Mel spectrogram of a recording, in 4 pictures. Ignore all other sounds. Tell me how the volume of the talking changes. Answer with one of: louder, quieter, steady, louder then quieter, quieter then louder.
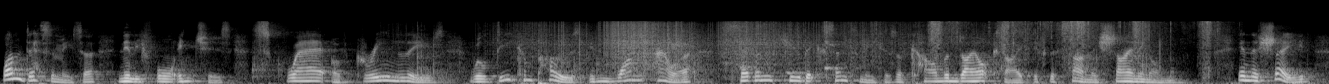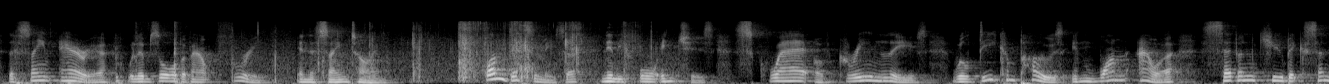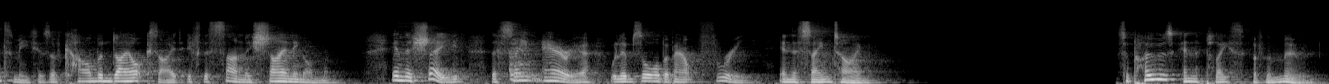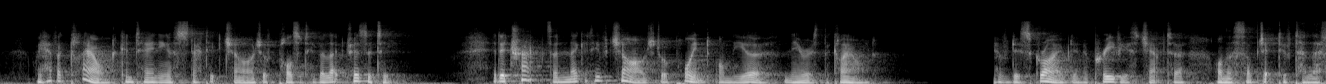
steady.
